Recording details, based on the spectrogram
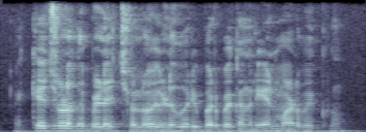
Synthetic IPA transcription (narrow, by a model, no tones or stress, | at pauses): pɛkːe̞ːd͡ʒɡɐɭɐd̪ɐbɛɭet͡ʃɐlːoːiɭuʋɐɾibɐɾɐbeːkɐnd̪ɾee̞ːnumaːɽbe̞ːku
